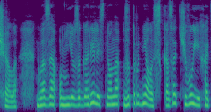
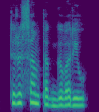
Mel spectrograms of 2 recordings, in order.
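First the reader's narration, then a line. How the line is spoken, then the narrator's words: Timid. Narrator (Russian): робко напомнила ему Луи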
